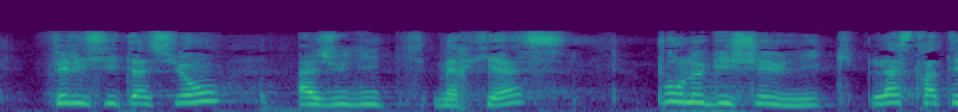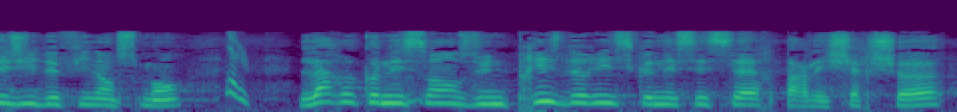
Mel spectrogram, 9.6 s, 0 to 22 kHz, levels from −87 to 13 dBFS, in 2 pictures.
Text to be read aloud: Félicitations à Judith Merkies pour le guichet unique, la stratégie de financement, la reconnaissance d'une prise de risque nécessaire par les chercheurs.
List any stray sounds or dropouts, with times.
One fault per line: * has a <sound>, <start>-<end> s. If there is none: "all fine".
* has a chirp, 5.9-6.0 s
